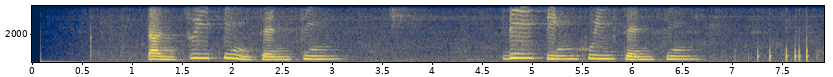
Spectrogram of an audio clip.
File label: Taiwanese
